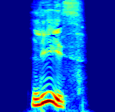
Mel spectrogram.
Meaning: first/third-person singular preterite of lassen
- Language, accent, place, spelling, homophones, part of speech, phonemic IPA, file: German, Germany, Berlin, ließ, lies, verb, /liːs/, De-ließ.ogg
